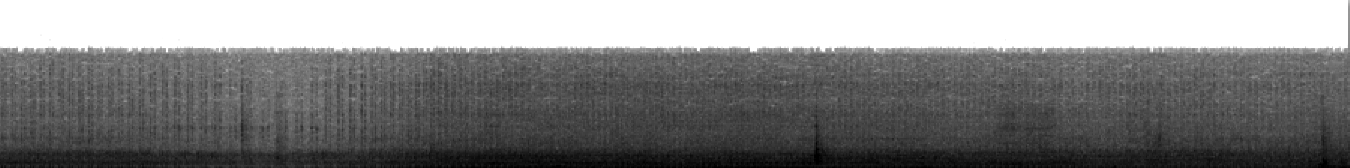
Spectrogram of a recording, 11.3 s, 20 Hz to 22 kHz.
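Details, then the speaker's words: New Holland 1320 diesel tractor with a bad injector, running on about 2¼–2.5 cylinders: steady drone with an uneven, lumpy beat about three a second; owner thinks it needs an injector. "We're running on 2 1/4, 2.5 cylinders that don't run too bad. I think it needs an injector, that's what I'm over here playing with."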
